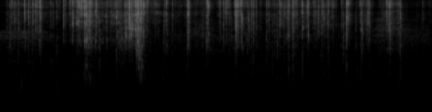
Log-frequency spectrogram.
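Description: Plastic crinkling and a quick run of light clicks as trading cards and a clear plastic card sleeve are handled, with the loudest crinkles a little over a second in and around two seconds in.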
